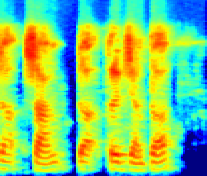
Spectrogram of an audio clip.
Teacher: Touches hair, the alveolar region. Okay, the tip of the tongue touches here the alveolar region or teeth region, and the sound ta is produced. Ta, that is, that upper part doesn't come to touch the lower part.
